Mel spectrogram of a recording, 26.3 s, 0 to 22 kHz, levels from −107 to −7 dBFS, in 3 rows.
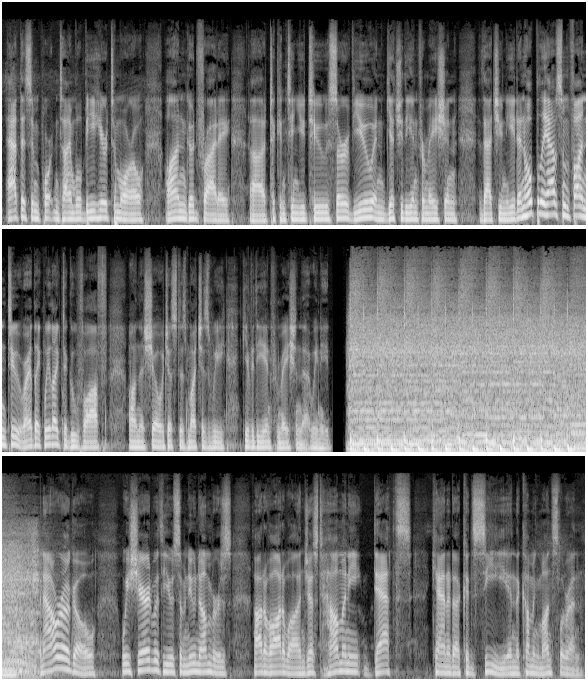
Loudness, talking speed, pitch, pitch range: -20 LUFS, 180 wpm, 110 Hz, 95-125 Hz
